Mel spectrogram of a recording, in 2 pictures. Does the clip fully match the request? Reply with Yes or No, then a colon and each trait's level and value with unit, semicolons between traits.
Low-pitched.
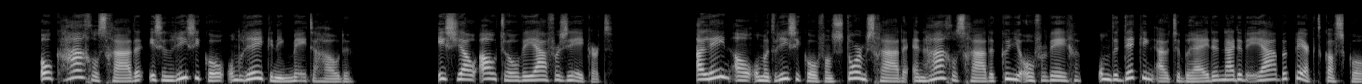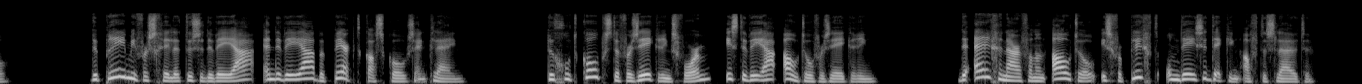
No: medium, 180 Hz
